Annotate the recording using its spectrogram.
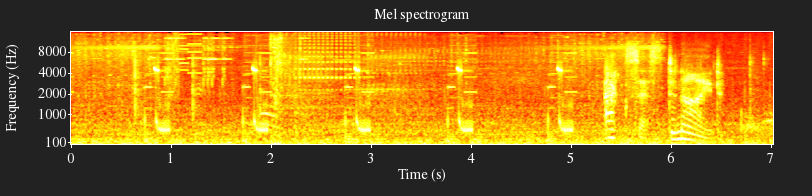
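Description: Electronic game tones beep and chime rapidly.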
